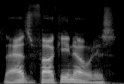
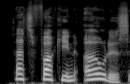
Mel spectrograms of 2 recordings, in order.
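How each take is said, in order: First: Said in the usual way. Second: High, loud exasperated cry; startled outburst. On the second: Acted. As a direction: blurt it out, half shocked half annoyed. Startled woman accuses Otis.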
